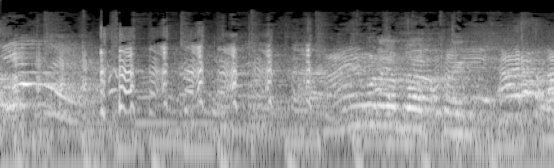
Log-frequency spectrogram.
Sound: laughing

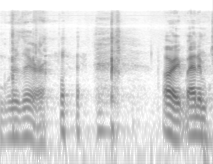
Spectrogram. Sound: laughing

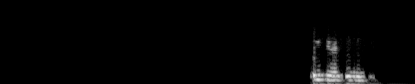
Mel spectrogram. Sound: silence

